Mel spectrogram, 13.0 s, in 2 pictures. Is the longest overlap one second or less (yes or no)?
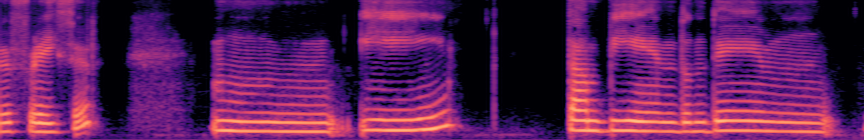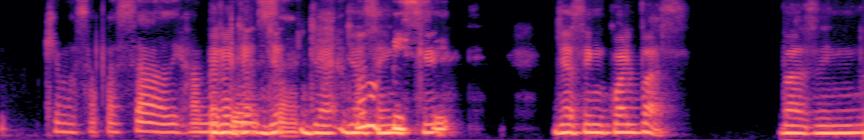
no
